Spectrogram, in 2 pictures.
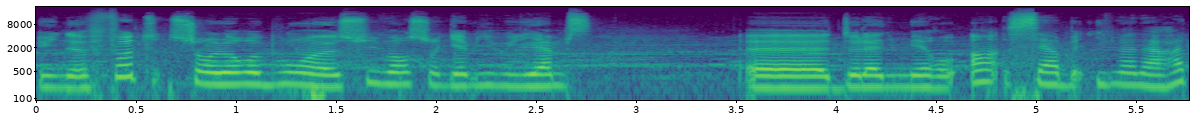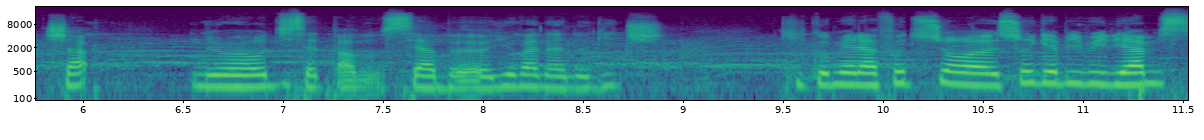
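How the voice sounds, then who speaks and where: A woman speaks with fairly even intonation at a fairly high pitch. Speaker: audio-description sports commentator. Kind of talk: live commentary. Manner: fast; hesitant, many fillers.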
